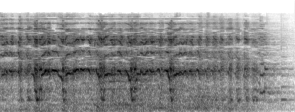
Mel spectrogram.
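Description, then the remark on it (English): A bowed erhu, the Chinese two-string fiddle, mimics a horse's whinny: a high, strained, wavering tone with several quick downward swoops in a row, loud throughout, then tapering off at the end. No voices. “It can duplicate the sounds of animals, such as birds or even horses.”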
